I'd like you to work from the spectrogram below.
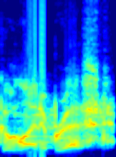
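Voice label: "go line abreast", English; DCS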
